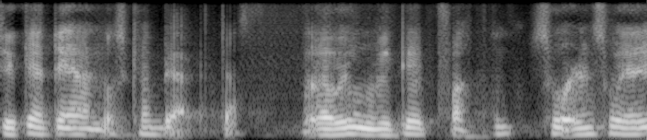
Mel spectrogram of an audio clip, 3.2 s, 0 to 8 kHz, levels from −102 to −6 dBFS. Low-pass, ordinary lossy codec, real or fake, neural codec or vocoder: 7.2 kHz; none; fake; codec, 16 kHz, 1 kbps, FreqCodec, smaller model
